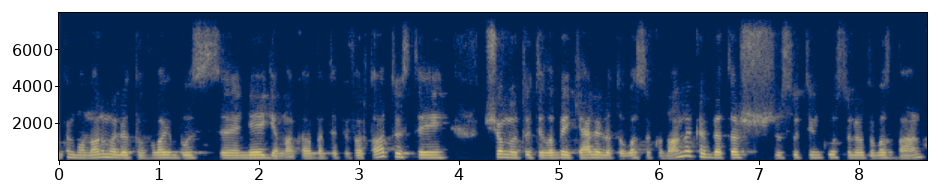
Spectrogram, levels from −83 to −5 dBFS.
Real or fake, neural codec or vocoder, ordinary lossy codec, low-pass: real; none; Opus, 16 kbps; 7.2 kHz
